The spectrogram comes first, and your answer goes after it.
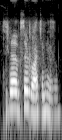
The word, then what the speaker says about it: Rockingham: say the word Rockingham no he said Rockingham Rockingham Rockingham Rockingham that's how you say Rockingham rocking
